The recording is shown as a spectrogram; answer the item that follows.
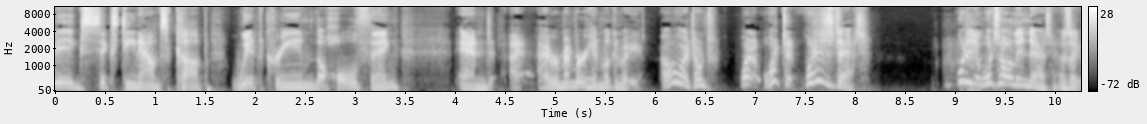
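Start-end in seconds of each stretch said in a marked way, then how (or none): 6.1-10.0 put-on Irish accent, much higher. Quoting a man's reaction to the speaker's big ice-cream order, in an Irish accent. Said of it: "Is that an Irish accent?".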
